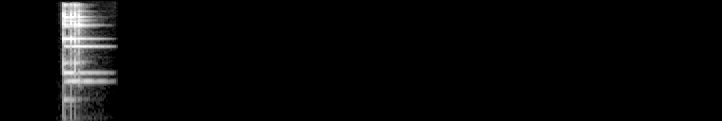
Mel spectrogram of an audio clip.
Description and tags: Glass cups clinking
brindis, cheer, clinking, Cups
